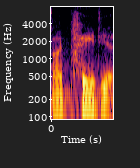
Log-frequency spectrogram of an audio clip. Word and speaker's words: ipadio: all phones equally and my company name is pronounced ipadio with the soft a uh we happen to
